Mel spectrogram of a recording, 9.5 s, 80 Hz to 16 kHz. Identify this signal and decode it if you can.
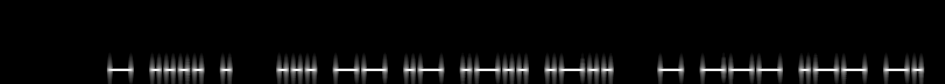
Morse code, heard as a keyed tone, about 17 wpm, 700 Hz. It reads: THE SMALL TOWN
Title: Sentences from Top 1300 Words 17wpm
